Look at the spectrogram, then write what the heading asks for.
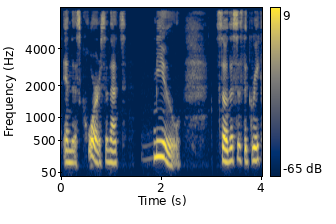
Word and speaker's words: mu: Mu represents the mean of an entire population. It's a value that we're trying to understand, and it's unknown. And again, it's pronounced mu.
